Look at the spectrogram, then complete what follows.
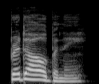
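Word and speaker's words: Breadalbane: b a n e bred albany accent on second syllable b-r-o-u-g-h-a-m broom b-u-c-h-a-n bucken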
